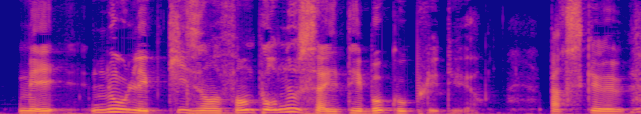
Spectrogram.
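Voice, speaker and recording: A woman with a very deep, low pitch talks at a fairly slow pace, showing ordinary pitch variation and big swings in loudness. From Paris. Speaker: Holocaust survivor. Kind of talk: testimony.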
